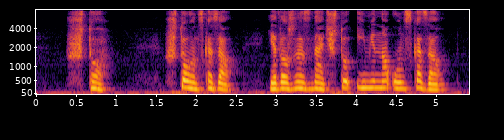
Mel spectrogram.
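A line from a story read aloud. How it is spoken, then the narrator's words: Muffled, forced out. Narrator (Russian): миссис Эшли, зажимая рукой рот, выдавила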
